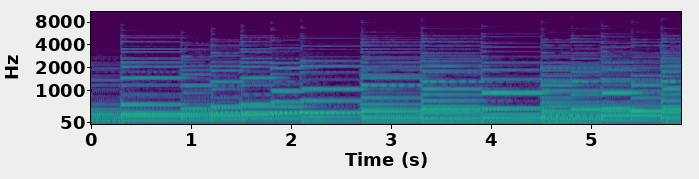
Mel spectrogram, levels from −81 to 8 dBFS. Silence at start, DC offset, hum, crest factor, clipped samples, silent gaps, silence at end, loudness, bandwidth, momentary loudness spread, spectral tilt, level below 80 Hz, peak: 0 s; 0.3%; none; 12 dB; under 0.1%; none; 0 s; -28 LUFS; 9 kHz; 3 LU; -8 dB/octave; -50 dBFS; -16 dBFS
